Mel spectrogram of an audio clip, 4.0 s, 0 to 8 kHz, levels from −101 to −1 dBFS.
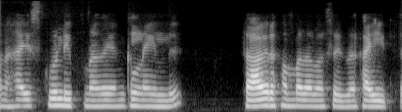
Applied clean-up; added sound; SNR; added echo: neural mask model DeepFilterNet 3.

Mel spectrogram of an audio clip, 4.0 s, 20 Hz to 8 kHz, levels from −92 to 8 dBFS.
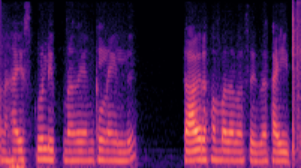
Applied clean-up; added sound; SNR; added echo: neural mask model RNNoise.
